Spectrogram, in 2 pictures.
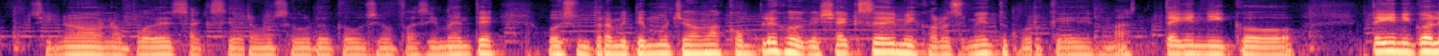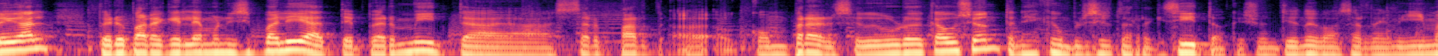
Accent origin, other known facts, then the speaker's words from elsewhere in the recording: La Plata, Buenos Aires Province, Argentina; Nosotros somos platenses y nos gustan todos estos chumeríos.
